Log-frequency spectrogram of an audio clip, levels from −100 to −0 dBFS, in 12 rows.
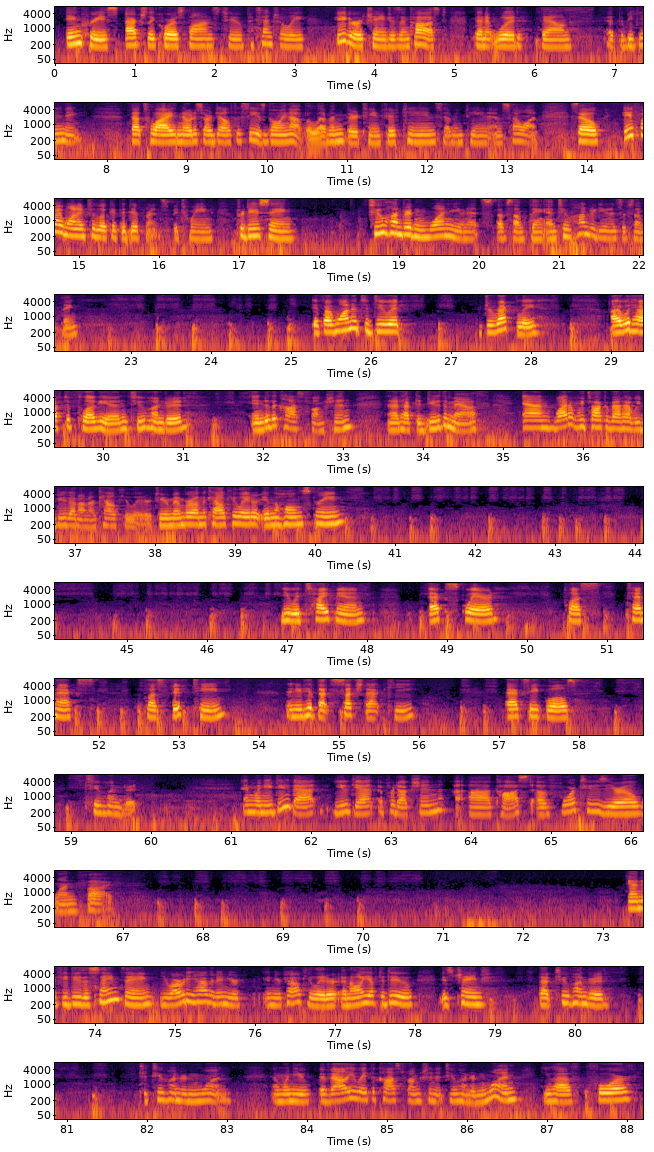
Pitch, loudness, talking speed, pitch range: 190 Hz, -20 LUFS, 120 wpm, 170-215 Hz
